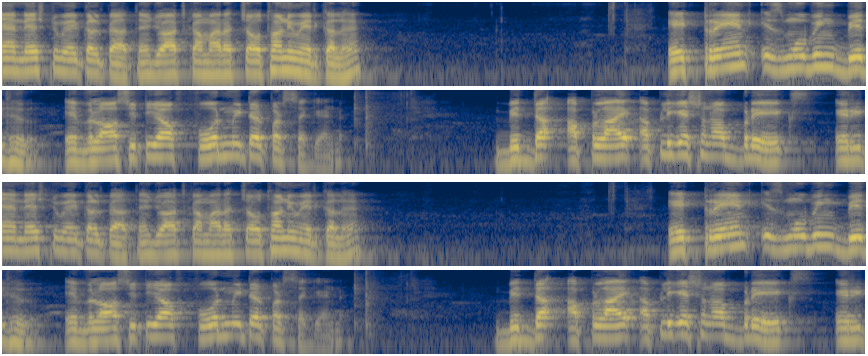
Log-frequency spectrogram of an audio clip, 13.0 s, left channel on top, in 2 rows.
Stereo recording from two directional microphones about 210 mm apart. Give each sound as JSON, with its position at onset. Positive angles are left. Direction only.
{"t": 0.0, "sound": "speech", "side_deg": 35}
{"t": 4.5, "sound": "speech", "side_deg": 35}
{"t": 10.2, "sound": "speech", "side_deg": 35}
